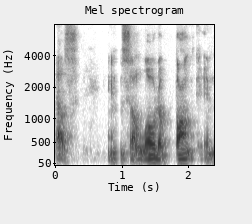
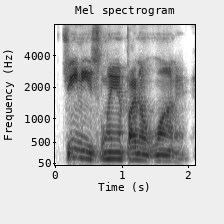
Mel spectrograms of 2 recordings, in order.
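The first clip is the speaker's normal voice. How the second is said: mocking; 7 semitones higher, 6 dB louder than usual. Mocking the idea of a genie.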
